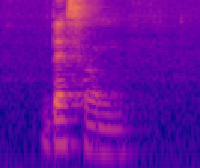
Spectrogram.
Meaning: to improve, to better
- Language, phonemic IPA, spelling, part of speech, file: German, /ˈbɛsɐn/, bessern, verb, De-bessern.ogg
